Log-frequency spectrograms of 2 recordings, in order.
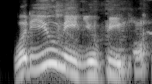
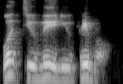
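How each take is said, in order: First: High, louder, laughing indignation; indignant. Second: Said in the usual way. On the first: Retold or imitated. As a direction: throw it back offended. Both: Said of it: "What is with you people".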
